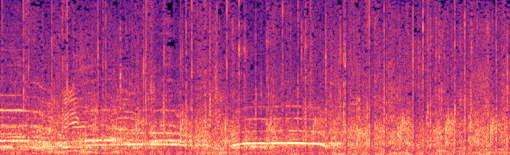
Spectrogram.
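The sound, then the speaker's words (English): A crowd breaks into steady, dense applause, with some cheering and whistling rising over the clapping. The sound stays loud and sustained for the full few seconds. “You say her name anywhere in Texas, you get a round of applause.”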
